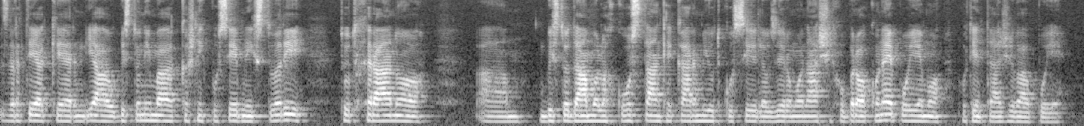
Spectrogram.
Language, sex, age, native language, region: Slovenian, male, 18-29, Slovenian, Central Slovenia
